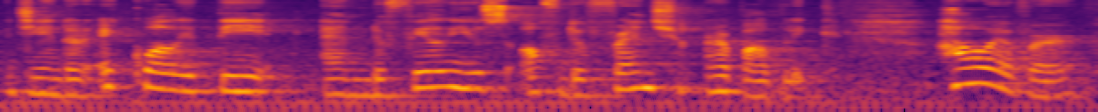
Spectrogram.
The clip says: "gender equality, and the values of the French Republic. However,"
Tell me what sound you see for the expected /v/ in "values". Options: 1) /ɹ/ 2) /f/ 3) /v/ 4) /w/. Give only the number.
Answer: 2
